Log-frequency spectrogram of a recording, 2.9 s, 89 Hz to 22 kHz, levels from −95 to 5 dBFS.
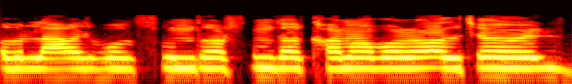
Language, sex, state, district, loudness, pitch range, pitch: Maithili, male, Bihar, Araria, -11 LUFS, 250-255 Hz, 255 Hz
